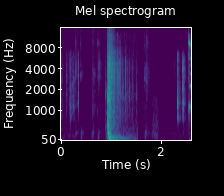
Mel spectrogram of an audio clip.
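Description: An explosion booms briefly.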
